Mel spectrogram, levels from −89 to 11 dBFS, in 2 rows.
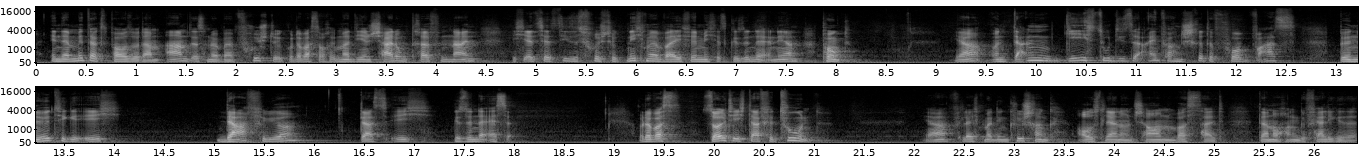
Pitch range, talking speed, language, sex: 105-150 Hz, 160 wpm, German, male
